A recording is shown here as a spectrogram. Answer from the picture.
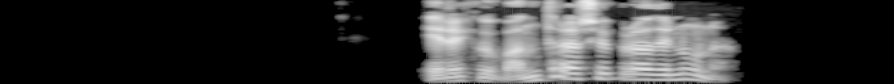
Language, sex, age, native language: Icelandic, male, 30-39, Icelandic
